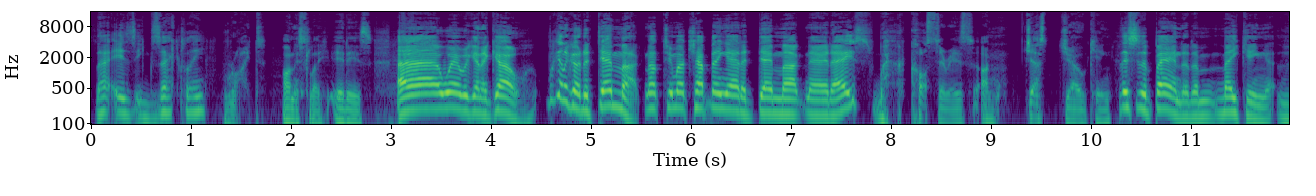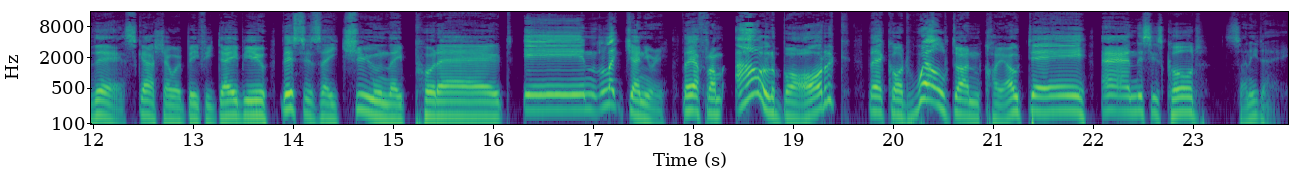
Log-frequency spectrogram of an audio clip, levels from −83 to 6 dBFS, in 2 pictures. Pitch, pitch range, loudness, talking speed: 155 Hz, 135-185 Hz, -19 LUFS, 185 wpm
